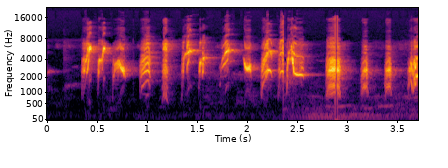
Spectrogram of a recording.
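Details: Long-tailed shrike in vigorous song, played to set young shrikes singing: rapid, varied squeaky and whistled notes about a second apart, some sharp and bright. A low hum runs underneath in the second half.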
